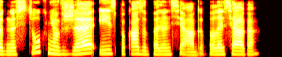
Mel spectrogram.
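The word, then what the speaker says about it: Balenciaga: Беленсяга, до речі, мені Іра сказала, що правильно вона має вимовлятися Баланчага, але якщо я буду вам так казати, то ви просто не зрозумієте, про що я, напевно.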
